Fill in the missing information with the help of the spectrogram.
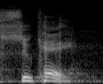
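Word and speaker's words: psuche (ψυχή): Soul in the Greek is pronounced psuche.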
